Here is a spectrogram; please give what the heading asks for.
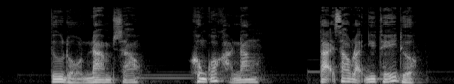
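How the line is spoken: Astonished mutter. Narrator (Vietnamese): Vô Lâm kinh ngạc lẩm bẩm

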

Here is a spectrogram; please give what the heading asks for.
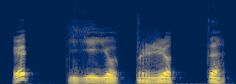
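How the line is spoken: Muttered from another room. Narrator (Russian): Процедил вслед ей Бочаров из другой комнаты

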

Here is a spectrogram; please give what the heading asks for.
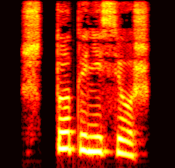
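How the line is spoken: Gloomy. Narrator (Russian): мрачно проговорил он

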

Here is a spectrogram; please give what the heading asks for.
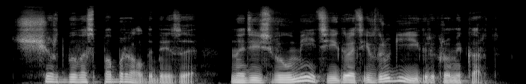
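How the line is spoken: Whispered. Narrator (Russian): Граф де Лабуш прошептал

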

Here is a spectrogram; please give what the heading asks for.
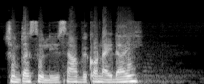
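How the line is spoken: Shouting while fleeing. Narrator (Vietnamese): chạy trối chết, vừa gào lên

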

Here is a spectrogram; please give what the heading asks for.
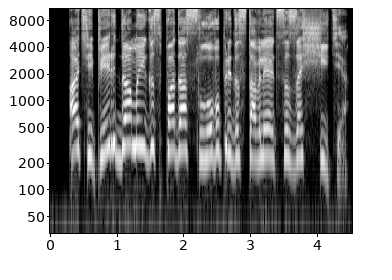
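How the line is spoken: Loud announcement. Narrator (Russian): громко объявил Девре

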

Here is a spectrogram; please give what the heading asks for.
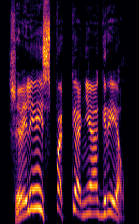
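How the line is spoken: Guards shouting angrily. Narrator (Russian): кричали со злобой стражи

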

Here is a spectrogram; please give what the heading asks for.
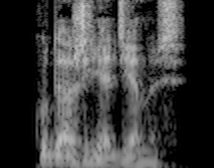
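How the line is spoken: Sigh. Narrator (Russian): вздохнул Вичко

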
